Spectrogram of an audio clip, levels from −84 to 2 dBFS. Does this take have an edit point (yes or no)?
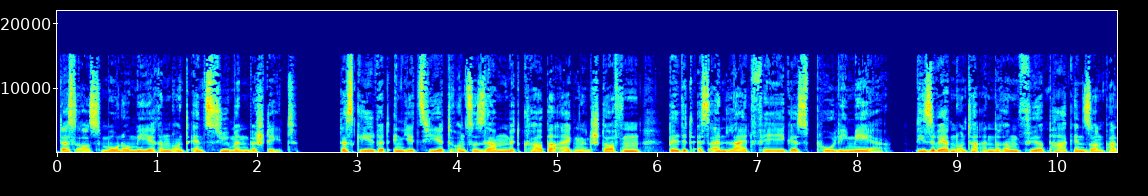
yes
